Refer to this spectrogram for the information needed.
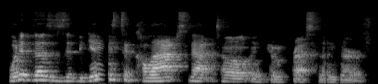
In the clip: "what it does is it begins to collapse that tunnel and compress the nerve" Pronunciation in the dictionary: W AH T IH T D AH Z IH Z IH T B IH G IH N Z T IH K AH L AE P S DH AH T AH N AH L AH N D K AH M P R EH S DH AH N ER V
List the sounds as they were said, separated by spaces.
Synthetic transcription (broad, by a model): W AH T IH T D AH Z IH Z IH T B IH G IH N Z T IH K AH L AE P S DH AH T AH AH N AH N K AH M P R EH S DH AH N ER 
